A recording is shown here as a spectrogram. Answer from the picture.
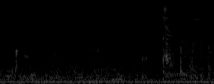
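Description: Near silence: room tone with a low steady hum and a few faint rustles and clicks, a slightly louder rustle near the end.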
